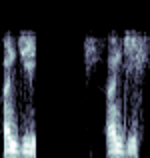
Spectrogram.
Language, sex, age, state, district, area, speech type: Dogri, male, 18-30, Jammu and Kashmir, Kathua, rural, conversation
